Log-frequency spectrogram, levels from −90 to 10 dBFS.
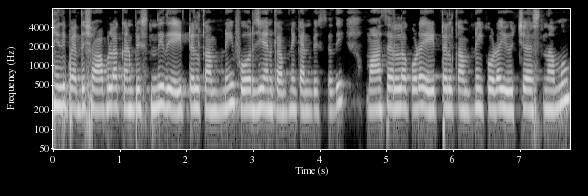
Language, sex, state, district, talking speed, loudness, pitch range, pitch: Telugu, female, Andhra Pradesh, Srikakulam, 155 wpm, -12 LUFS, 205-220 Hz, 215 Hz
